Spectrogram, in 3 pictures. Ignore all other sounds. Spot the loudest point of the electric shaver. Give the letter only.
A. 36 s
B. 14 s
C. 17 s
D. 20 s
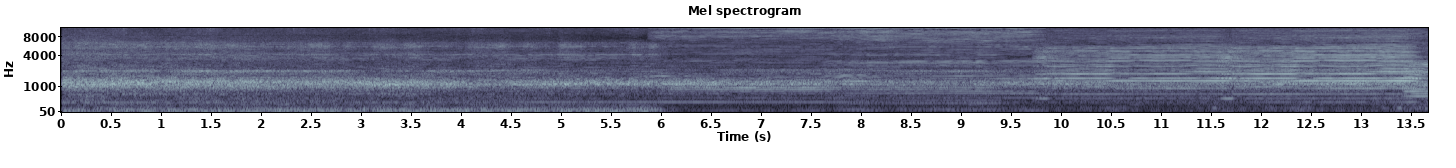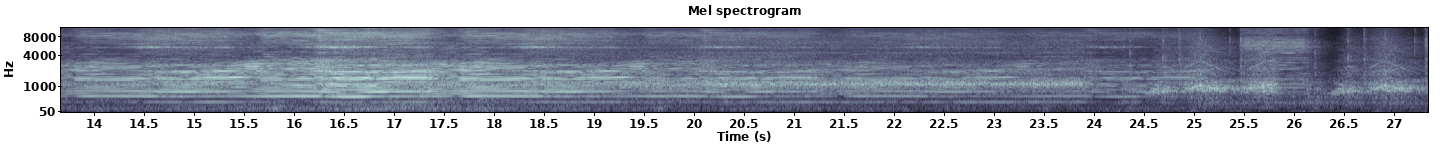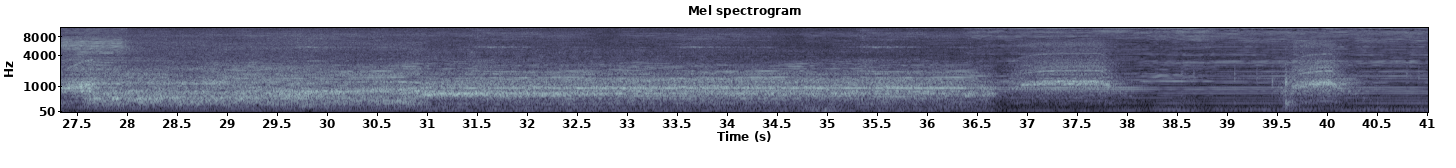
C.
